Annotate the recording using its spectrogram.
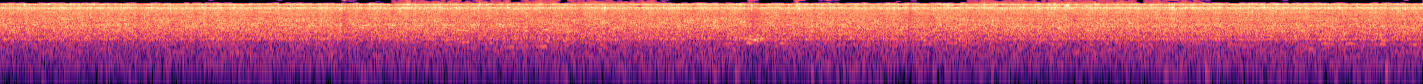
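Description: Steady rain falling on fields and standing water, a dense, even hiss that does not let up.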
